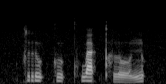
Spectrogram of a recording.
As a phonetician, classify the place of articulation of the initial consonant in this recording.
velar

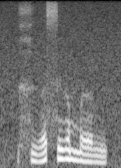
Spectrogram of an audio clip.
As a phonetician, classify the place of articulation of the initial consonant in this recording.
velar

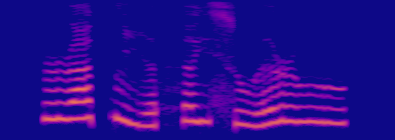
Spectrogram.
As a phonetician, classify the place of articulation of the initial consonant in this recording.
alveolar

